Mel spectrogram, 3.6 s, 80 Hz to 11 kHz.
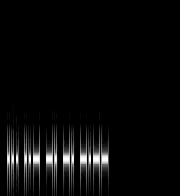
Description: Morse code, heard as a keyed tone, about 35 wpm, 700 Hz. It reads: SUNNY
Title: Speed-Racing Common QSO Phrases - 28wpm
